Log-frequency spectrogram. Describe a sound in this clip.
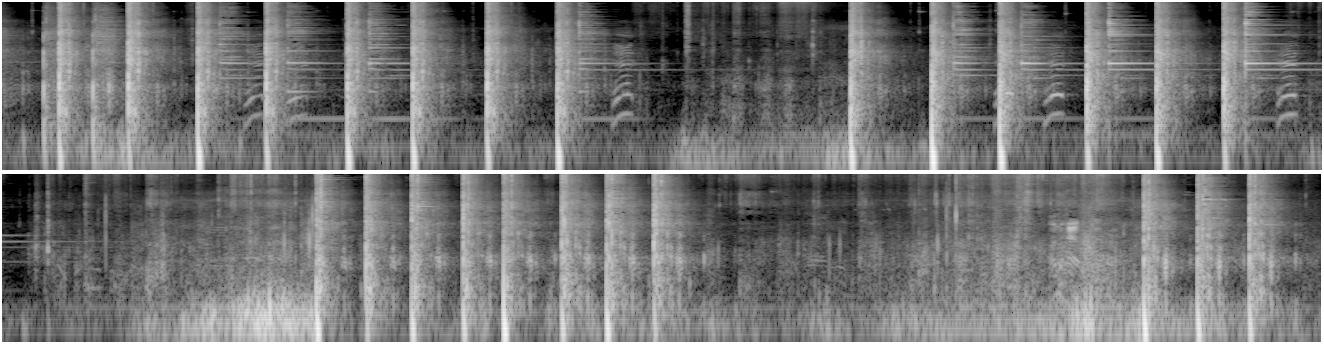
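Pistol shots crack loudly in quick bursts outdoors.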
